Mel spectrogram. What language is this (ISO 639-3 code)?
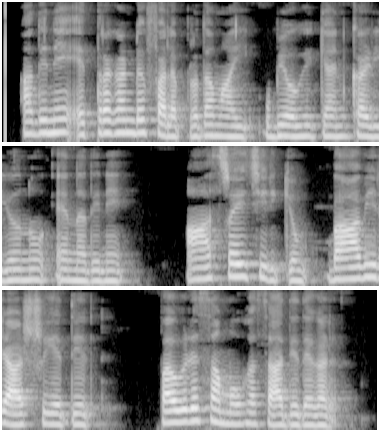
mal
